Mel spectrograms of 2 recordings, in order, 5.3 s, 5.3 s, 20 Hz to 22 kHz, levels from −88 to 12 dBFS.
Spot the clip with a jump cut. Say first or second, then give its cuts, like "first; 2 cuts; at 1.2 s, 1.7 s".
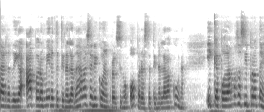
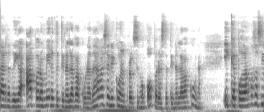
first; 1 cut; at 1.5 s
